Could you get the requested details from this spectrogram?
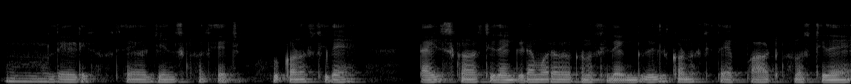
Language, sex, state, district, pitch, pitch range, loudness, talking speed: Kannada, male, Karnataka, Dharwad, 115 Hz, 110-115 Hz, -38 LUFS, 65 wpm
